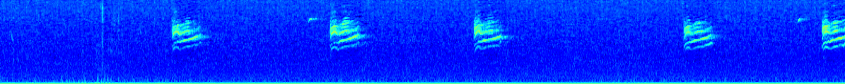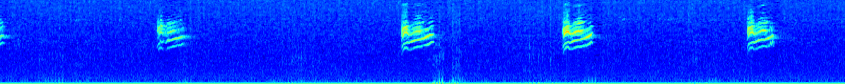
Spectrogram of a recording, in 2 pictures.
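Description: A bird calling a repeated cat-like mewing note, nine short downward-slurred calls about every two seconds, over a steady low outdoor rumble.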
